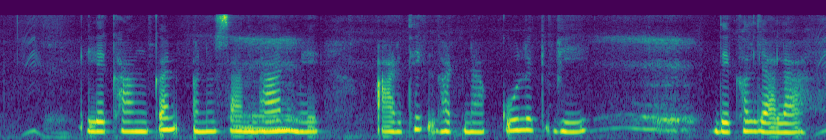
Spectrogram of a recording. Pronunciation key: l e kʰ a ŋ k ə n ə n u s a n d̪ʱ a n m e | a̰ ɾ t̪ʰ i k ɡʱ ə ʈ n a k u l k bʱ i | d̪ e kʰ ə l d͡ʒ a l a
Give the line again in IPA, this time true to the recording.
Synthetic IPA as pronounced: l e kʰ a ŋ k ə n ə n u s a n d̪ʱ a n m e | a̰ ɾ t̪ʰ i k ɡʱ ə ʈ n a k u l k bʱ i | d̪ e kʰ ə l d͡ʒ a l a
